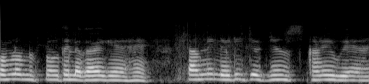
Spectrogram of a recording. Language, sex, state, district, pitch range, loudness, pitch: Hindi, female, Himachal Pradesh, Shimla, 200-225 Hz, -16 LUFS, 215 Hz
